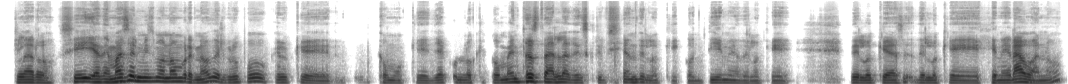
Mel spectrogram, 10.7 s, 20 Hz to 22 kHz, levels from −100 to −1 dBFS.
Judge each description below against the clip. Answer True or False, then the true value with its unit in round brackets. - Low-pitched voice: True (120 Hz)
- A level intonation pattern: False (4.0 semitones)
